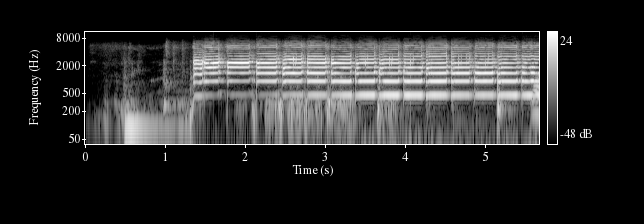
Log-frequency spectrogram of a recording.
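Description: Bağlama (long-necked Turkish saz) played with quick plectrum strokes, a melody over a held drone note. It starts suddenly about a second and a half in, after a brief low rumble.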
